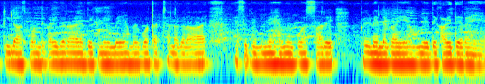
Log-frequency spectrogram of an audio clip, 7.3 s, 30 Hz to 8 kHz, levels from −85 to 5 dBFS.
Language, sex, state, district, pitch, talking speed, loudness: Hindi, male, Maharashtra, Chandrapur, 120 Hz, 190 wpm, -15 LUFS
